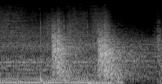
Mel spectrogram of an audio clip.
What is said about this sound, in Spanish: Abriendo la puerta en conocimiento. Abriendo la puerta. Cerrándola también.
